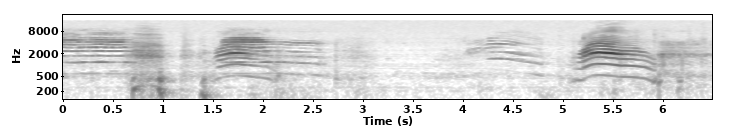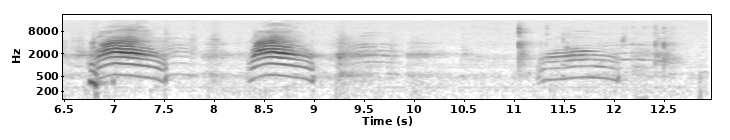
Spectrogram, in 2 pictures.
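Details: A house cat responds to other cats heard on a computer with a series of arched, wailing meows, roughly one every one to two seconds, rising then falling in pitch, with fainter meows between the louder ones.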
